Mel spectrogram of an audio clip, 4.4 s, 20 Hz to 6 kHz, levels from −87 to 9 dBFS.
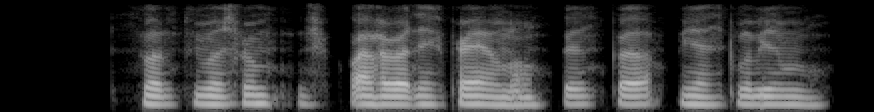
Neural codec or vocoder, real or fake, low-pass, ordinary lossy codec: autoencoder, 44.1 kHz, a latent of 192 numbers a frame, MeloTTS; fake; 5.4 kHz; MP3, 48 kbps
